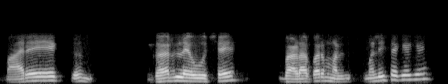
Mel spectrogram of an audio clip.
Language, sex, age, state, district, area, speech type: Gujarati, male, 18-30, Gujarat, Valsad, rural, conversation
